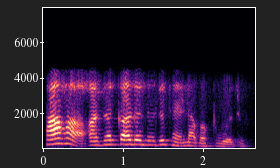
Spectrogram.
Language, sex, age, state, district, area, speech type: Sindhi, female, 30-45, Maharashtra, Thane, urban, conversation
